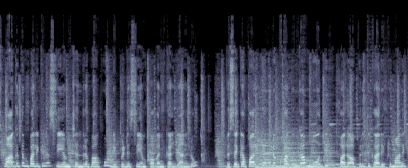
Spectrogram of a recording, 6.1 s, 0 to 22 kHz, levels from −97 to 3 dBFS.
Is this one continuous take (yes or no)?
yes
